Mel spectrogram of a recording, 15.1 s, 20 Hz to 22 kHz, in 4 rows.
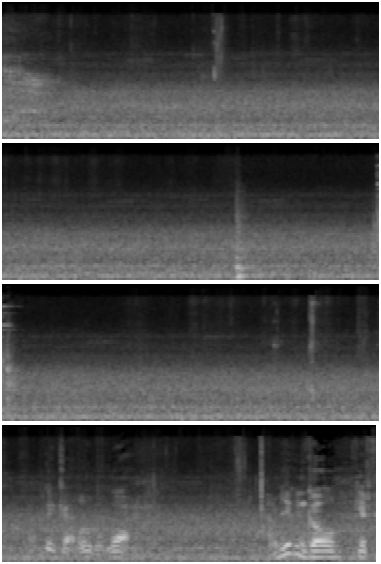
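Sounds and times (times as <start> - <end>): background hum: 0.0 - 15.0
metal latch clink: 7.5 - 7.8.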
